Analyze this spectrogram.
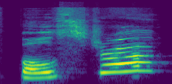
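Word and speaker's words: Spoelstra: Eric's how do you say his last name spola correct whoa whoa whoa whoa the first time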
